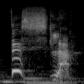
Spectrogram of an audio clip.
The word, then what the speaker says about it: Tesla: Ça se prononce Tesla. Nikolai Tesla.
